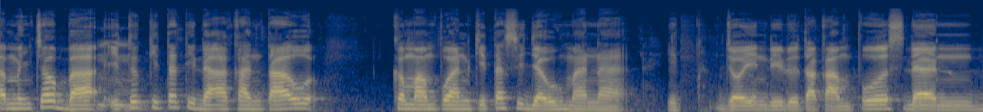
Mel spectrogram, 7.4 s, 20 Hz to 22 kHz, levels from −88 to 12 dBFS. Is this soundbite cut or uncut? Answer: cut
